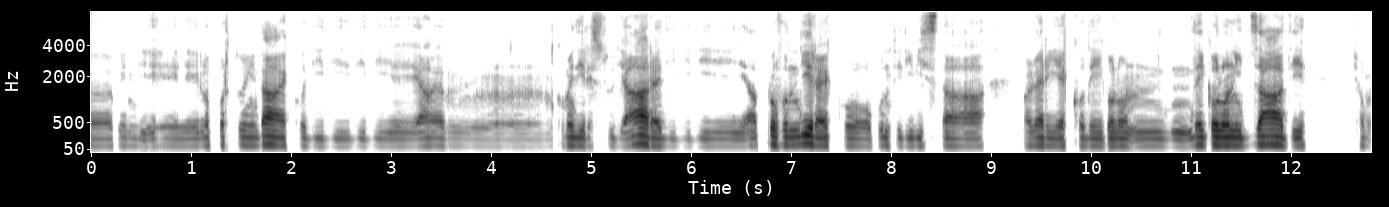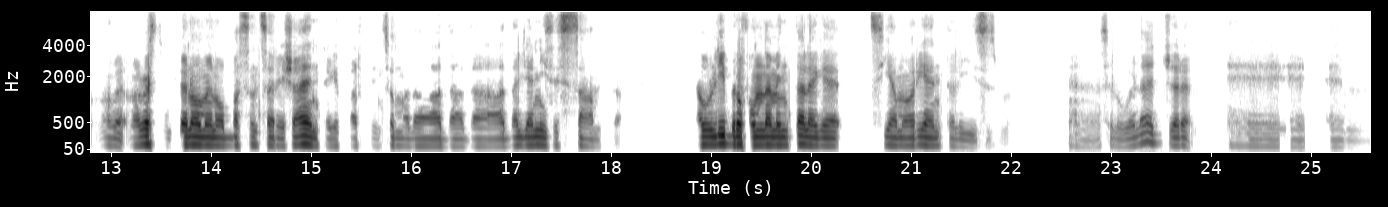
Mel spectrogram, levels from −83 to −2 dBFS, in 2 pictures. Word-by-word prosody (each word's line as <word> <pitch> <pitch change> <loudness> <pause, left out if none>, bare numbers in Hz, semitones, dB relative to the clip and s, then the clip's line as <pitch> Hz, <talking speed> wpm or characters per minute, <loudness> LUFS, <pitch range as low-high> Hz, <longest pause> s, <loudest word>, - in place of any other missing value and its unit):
ehm, - - -12
quindi 105 -1 -16
l'opportunità, 110 +1 -1
ecco, 105 0 -10
di 105 +1 -18
di 100 +1 -20
di 100 +1 -21
di, 105 -1 -17
ehm, 100 -2 -13
come 115 0 -4
dire, 110 -1 -6
studiare, 110 0 +3
di 100 -1 -24
di 100 0 -30
di 100 0 -14
approfondire, 115 +2 +3
ecco, 105 -2 -7
punti 110 -1 -12
di 105 - -11
vista, 100 -2 -5 0.4
magari, 105 0 -4
ecco, 105 +1 -8
dei 105 0 -7
colon 105 0 -5
uhm, 100 -1 -6
dei 115 +2 0
colonizzati. 115 -1 +4 0.4
Diciamo, - - -21
vabbè, 105 -1 -10
ma 110 - -8
questo 125 0 +5
è - - -40
un 105 - -29
fenomeno 115 -2 +5
abbastanza 110 +1 -5
recente 110 0 +3
che 100 0 -14
parte, 105 0 -18
insomma, 100 +1 -14
da 100 0 -7
da 100 0 -12
da 100 0 -10
dagli 115 +2 -5
anni 115 0 +1
60. 100 -3 -5 0.7
È 115 - 0
un 120 0 +5
libro 120 -1 +8
fondamentale 115 0 +4
che 110 -1 -2 0.2
si - - -8
chiama 110 -2 -4
Orientalism, 105 -5 -6 0.7
ehm, 90 -1 -28
se 95 - -18
lo 100 - -20
vuoi 100 +3 -12
leggere, 135 -7 -7 0.3
e 95 -2 -24
e, 90 0 -25 0.2
ehm 90 -1 -30
105 Hz, 145 wpm, -25 LUFS, 100-115 Hz, 0.7 s, libro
